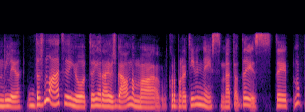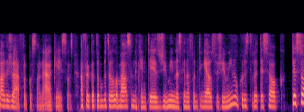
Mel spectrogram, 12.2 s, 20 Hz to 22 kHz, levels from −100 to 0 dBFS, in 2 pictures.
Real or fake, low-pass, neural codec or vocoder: fake; 7.2 kHz; codec, 16 kHz, 1.1 kbps, Voila-Tokenizer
